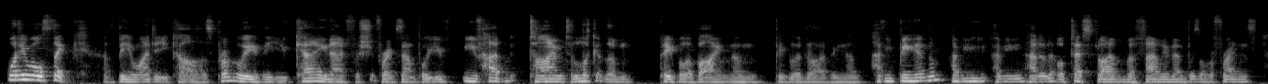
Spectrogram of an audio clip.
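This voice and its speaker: A man's voice: mid-range voice, brisk, few pauses, a little mellow. A man talking to his viewers in a rambling, casual vlog, recorded on a camera's built-in mic that makes his voice sound slightly robotic. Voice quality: slightly robotic, degraded audio. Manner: chatty, rambling, frequent restarts and fillers. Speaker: YouTuber.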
